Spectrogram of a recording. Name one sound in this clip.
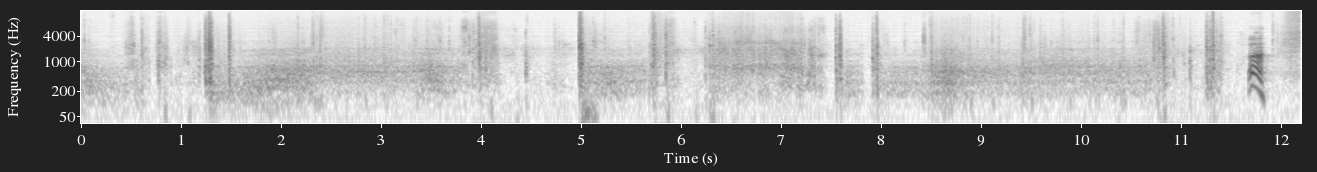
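A skateboard clacks sharply as it lands tricks.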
